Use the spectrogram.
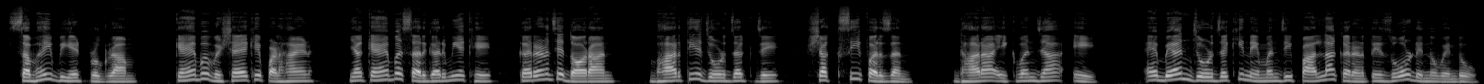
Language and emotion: Sindhi, neutral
